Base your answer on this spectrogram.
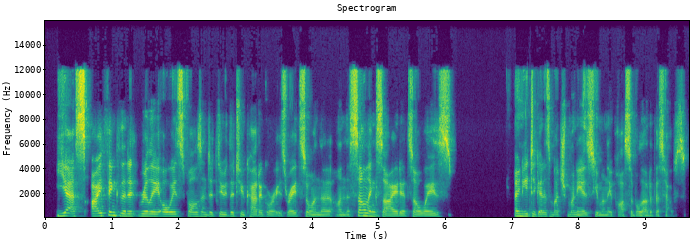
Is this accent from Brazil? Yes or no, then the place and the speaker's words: no; Guelph, Ontario, Canada; I grew up in Guelph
